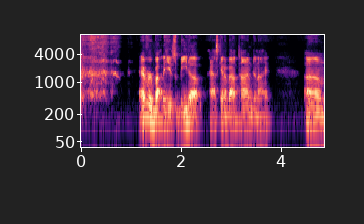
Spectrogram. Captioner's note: laughter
